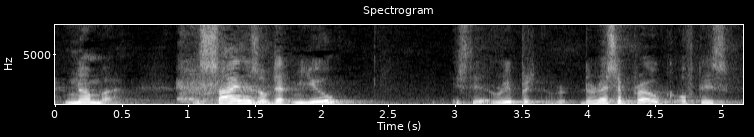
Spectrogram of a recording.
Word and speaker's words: mu: You also see here a angle, mu. The speed, mu, yeah. What's the proper English pronunciation?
